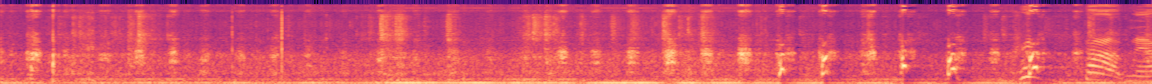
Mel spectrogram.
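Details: Beagle kept as a rabbit hunting dog, excited by a chipmunk in a trap, giving high whining cries that rise in harmonic sweeps toward the end, over people talking and a steady low hum.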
